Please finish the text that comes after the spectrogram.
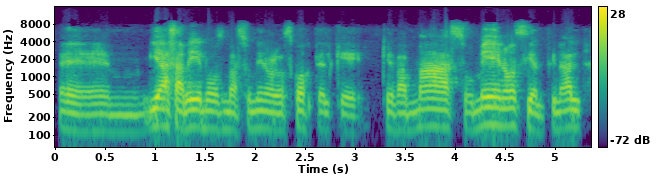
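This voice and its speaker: An Italian-accented man talks about his bar in an easy, halting way, with lots of "eh" and "¿no?". His voice is muffled and dry, with no room echo, as if he is on a video call. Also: medium pitch, level tone. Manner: hesitant, many fillers and tag questions. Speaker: bartender guest. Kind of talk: casual interview over video call.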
